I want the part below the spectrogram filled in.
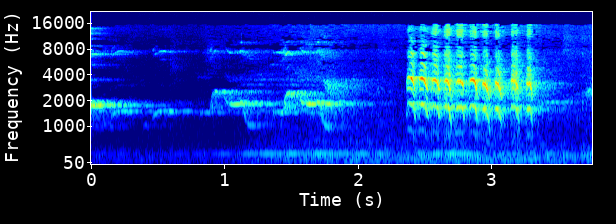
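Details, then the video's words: Chinese hwamei giving clear whistled notes that step up and down in pitch, then a burst of rapid buzzy, harmonic-rich notes repeated about eight times, over a low steady hum. "Kicauan Poksay Hongkong"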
